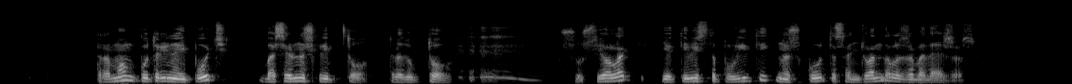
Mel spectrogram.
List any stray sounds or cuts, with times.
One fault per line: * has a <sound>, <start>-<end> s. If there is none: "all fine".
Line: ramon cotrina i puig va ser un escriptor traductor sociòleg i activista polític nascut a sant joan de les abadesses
* has a throat clearing, 4.6-5.4 s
